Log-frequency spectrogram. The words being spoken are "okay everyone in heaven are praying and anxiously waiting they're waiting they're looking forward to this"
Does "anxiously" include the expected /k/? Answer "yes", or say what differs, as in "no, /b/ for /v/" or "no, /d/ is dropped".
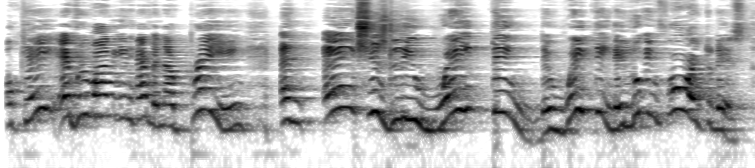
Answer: no, /k/ is dropped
